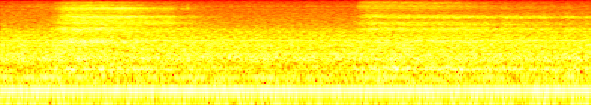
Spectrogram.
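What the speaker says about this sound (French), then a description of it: "Puis là, on prend des grandes respirations" Two slow, airy breaths are drawn in and let out against a steady low hum, soft and close, in a quiet room during a children's calming ritual before a poem.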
